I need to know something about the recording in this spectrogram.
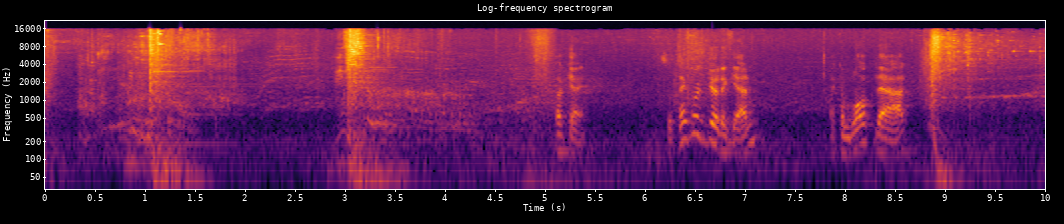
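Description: A heavy sword swings and strikes with deep thuds.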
